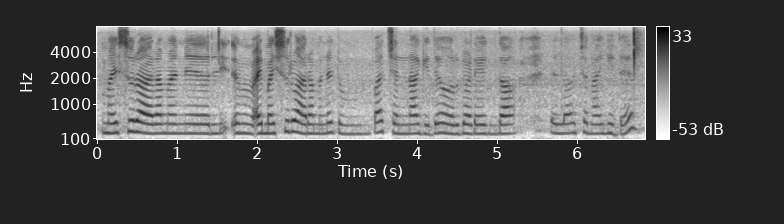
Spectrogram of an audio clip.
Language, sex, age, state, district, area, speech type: Kannada, female, 18-30, Karnataka, Mysore, urban, spontaneous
